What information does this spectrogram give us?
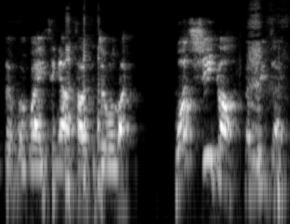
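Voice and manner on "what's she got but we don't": higher, sniffy dancer's mutter; mock the jealous dancers, higher; catty jealousy. Jealous dancers in the queue, catty and higher.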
